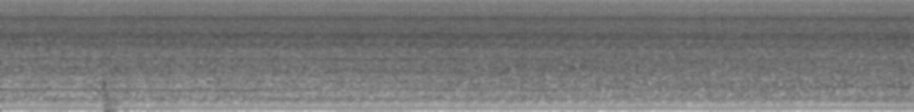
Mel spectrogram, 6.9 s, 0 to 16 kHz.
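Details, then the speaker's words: 2007 BMW 335i N54 after twin turbo replacement; the old turbos had rattled like a wastegate and lost all boost. Now fitted with VRSF downpipes and outlets and new inlets. Steady, even idle with no misfire, ticking or knocking; healthy. "came out pretty good uh i'm surprised that it's running the way it's running"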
